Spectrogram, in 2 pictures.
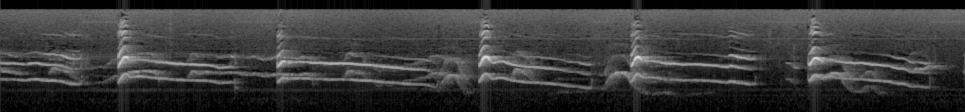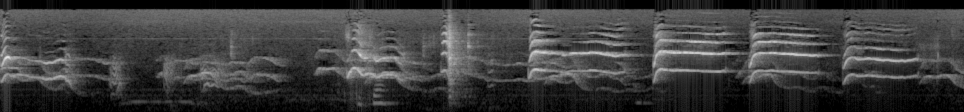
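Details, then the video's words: Toy terrier puppy crying during tail docking, high shrill yelps and whimpers falling in pitch, repeated about every one and a half seconds, growing more frantic and overlapping toward the end. "Docking tails puppy. Купирование хвостика щенку той-терьера."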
